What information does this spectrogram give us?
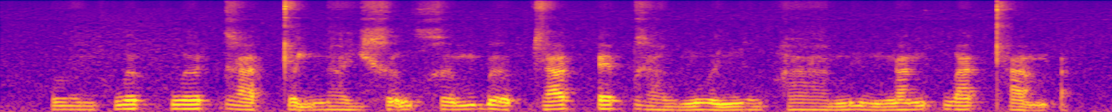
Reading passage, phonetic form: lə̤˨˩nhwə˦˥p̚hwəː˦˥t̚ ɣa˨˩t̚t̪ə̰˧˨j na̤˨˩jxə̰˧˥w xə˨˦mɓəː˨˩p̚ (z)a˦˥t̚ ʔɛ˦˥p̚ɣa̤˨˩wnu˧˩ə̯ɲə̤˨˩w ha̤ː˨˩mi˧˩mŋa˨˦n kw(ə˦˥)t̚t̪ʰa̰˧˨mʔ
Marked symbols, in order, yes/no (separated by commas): yes, no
